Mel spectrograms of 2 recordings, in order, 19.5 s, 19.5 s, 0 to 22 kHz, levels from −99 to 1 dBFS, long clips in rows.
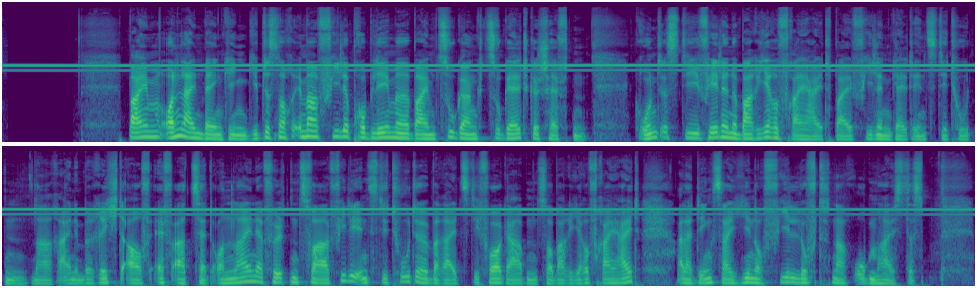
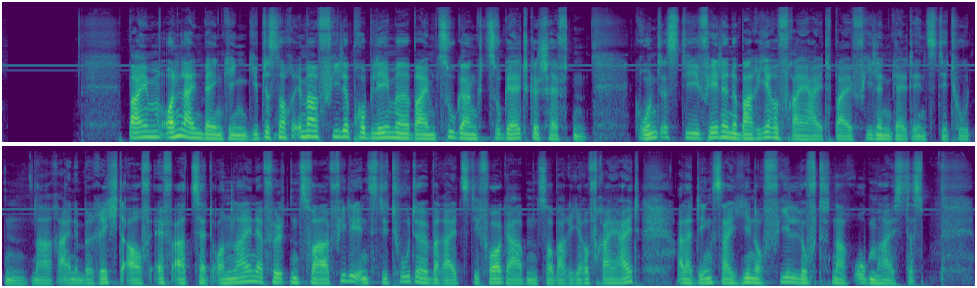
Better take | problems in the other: second | high-pitched whine; loud; throughout; 3.5 kHz, 6 dB below the speech; faint in the second

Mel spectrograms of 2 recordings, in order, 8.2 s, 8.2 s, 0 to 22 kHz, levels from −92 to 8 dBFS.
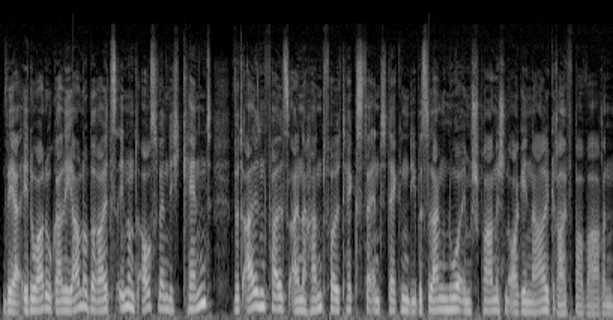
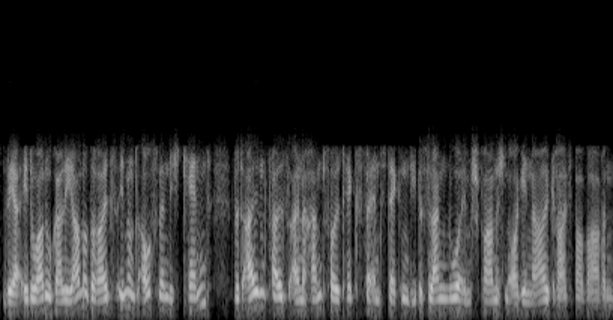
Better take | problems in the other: first | phone-call audio; poor line

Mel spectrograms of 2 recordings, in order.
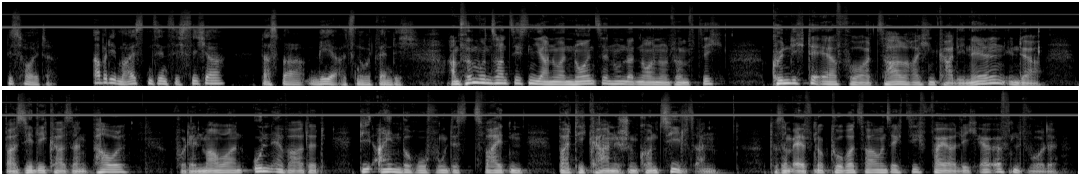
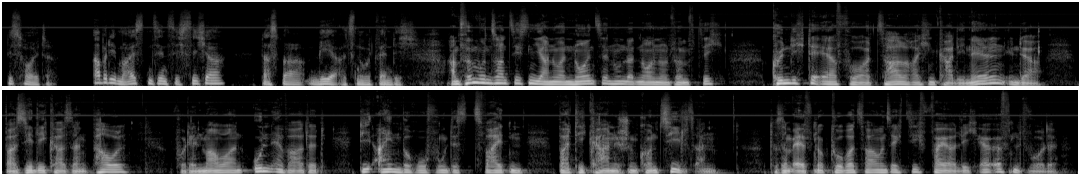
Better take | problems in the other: second | high-pitched whine; loud; throughout; 6 kHz, 7 dB below the speech; faint in the second

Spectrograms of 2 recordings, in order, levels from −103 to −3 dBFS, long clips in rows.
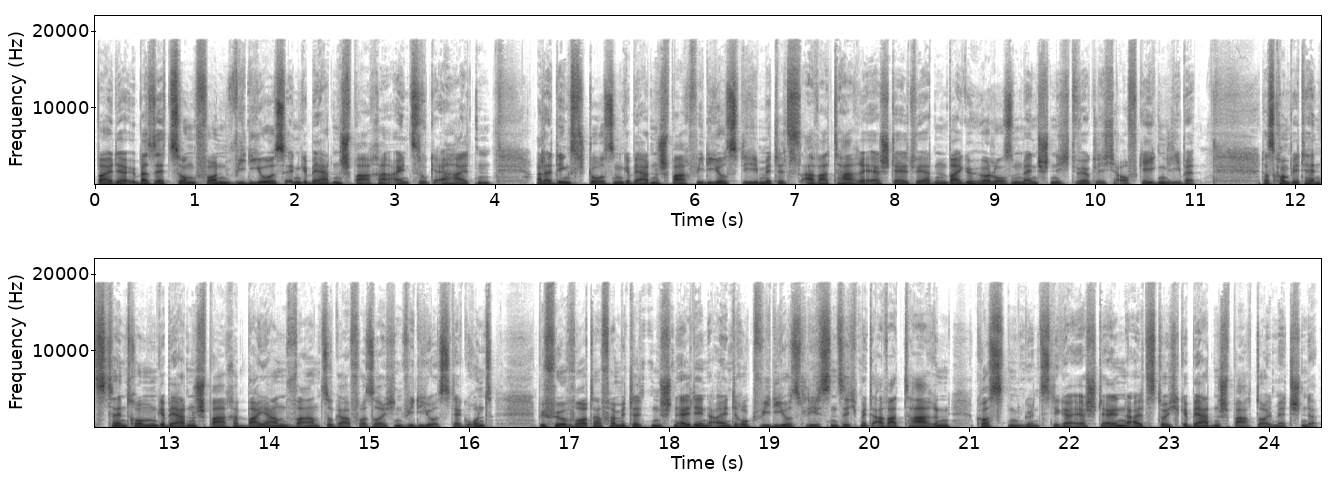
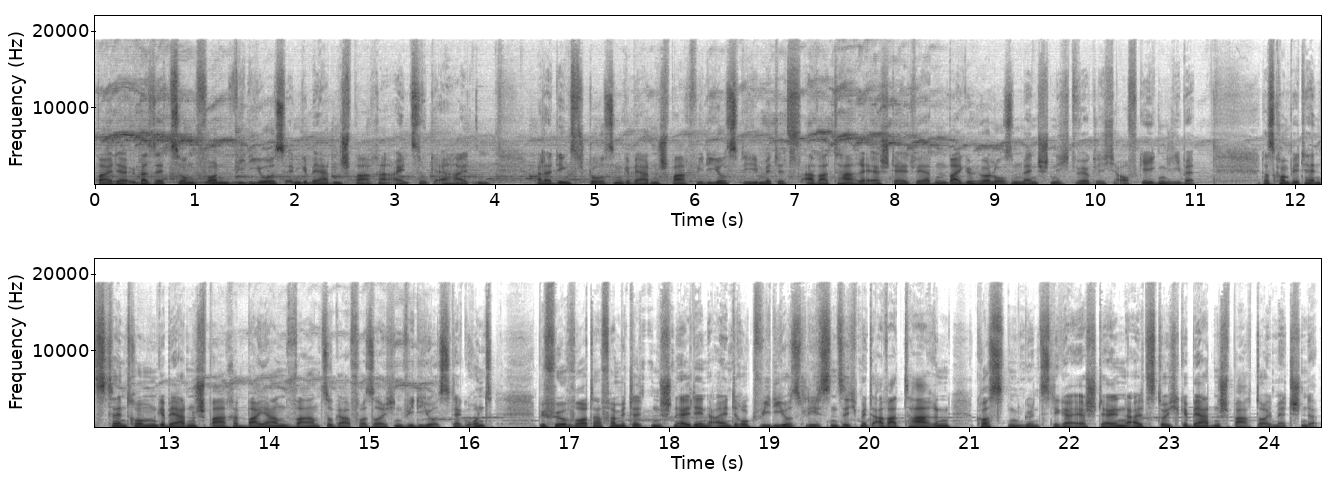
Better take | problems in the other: first | animal sounds; loud; throughout; 9 dB below the speech

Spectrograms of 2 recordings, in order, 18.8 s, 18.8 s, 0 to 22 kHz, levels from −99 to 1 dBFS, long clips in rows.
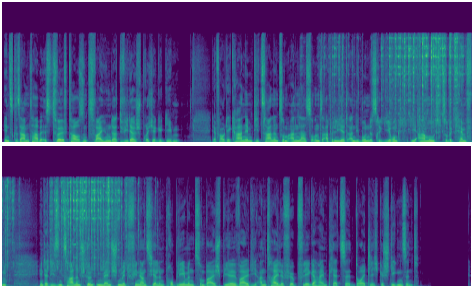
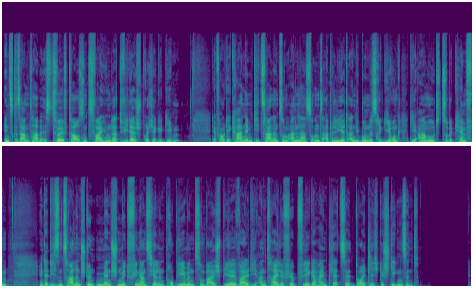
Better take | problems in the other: second | jangling keys; loud; from 6.5 to 12 s; peak 4 dB above the speech

